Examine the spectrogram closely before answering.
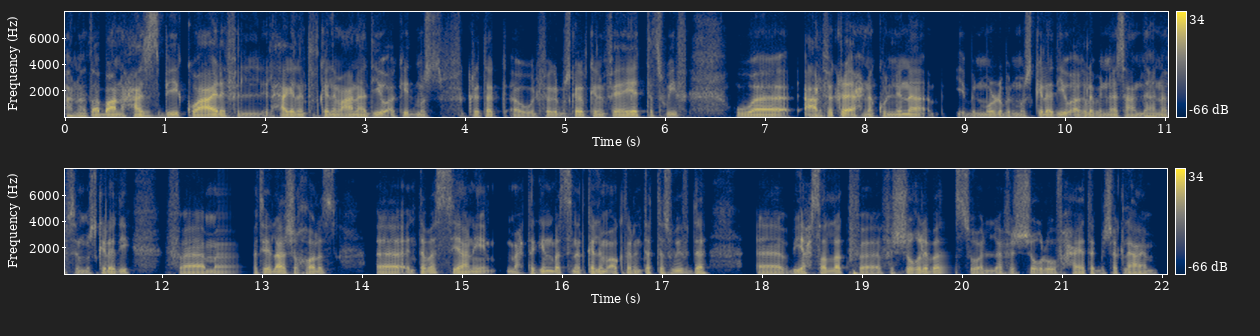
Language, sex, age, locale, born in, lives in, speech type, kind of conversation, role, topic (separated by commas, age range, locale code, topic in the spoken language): Arabic, male, 20-24, ar-EG, Egypt, Egypt, conversation, advice, advisor, إزاي أتعامل مع تراجع أدائي في الشغل بسبب التسويف المتكرر؟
